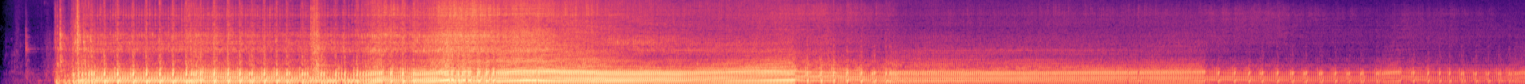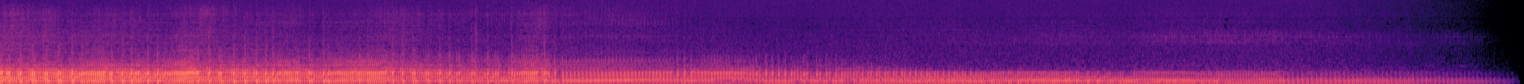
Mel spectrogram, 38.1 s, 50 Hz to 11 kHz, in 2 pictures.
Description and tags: Moottoripyörä, vanha, lähtö soralla / An old motorbike, start, pulling away on gravel, Jawa, 250 cm3, a 1956 model
Jawa, 250 cm3, vm 1956. Käynnistys polkimella, lähtö soratiellä, etääntyy.
Paikka/Place: Suomi / Finland / Kitee / Kesälahti
Aika/Date: 20.08.1988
